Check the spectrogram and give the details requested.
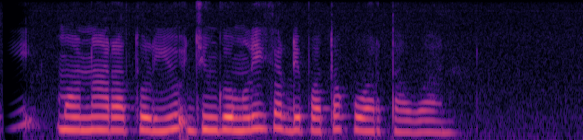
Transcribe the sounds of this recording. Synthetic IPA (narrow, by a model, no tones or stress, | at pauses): imɔnaɾat̪uliuʔd͡ʒəŋɡuŋlikɨrdipɔt̪ɔkuwart̪awan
